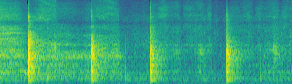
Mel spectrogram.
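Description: Chalk writing on a blackboard: four short, sharp taps of the chalk about half a second apart, with faint scratching between them as the strokes are drawn.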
